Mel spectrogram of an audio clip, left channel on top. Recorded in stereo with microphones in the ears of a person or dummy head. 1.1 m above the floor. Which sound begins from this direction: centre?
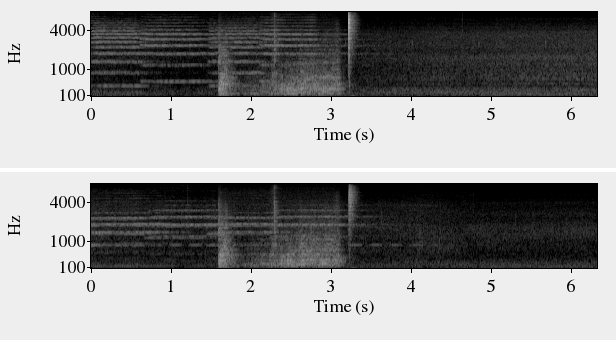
A sliding door, at 1.6 s.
